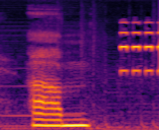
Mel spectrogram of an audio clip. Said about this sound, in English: And there's the beep.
